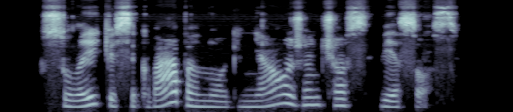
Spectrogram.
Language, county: Lithuanian, Tauragė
